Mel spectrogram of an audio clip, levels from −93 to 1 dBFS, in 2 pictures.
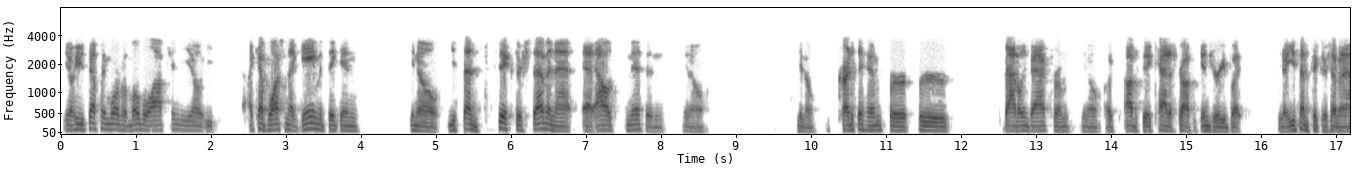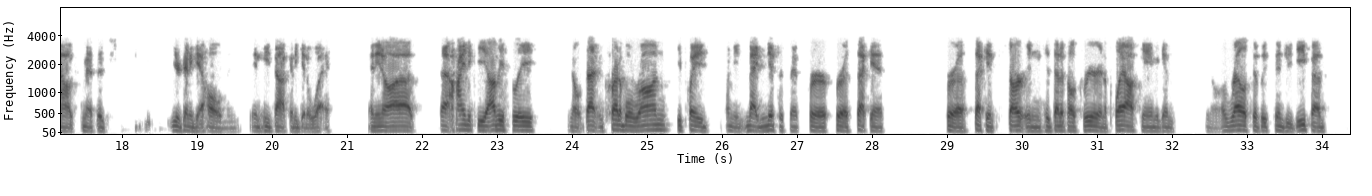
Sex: male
